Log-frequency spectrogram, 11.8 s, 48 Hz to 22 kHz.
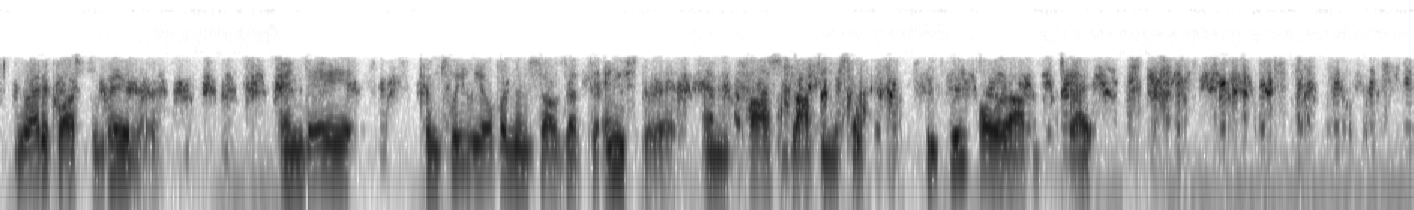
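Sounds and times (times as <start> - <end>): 
faint low hum: 0.0 - 11.7
flock of ducks quacking: 0.0 - 11.7
speech: 0.2 - 1.5, 2.3 - 9.8.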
